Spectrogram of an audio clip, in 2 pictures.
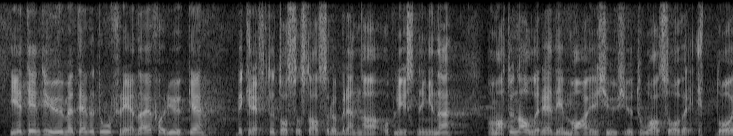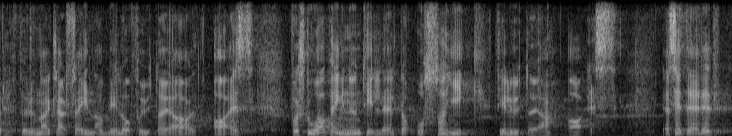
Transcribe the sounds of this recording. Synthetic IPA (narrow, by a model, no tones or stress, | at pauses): ɪɛt̪ɪnt̪əɾjʉːmɛt̪ʰeːʋɛt̪ʰuːfɾeːd̪ɑːɪfɔɾjəʉːkə | bəkʰɾɛft̪ət̪ɔsːɔst̪ɑːt̪səɾɔbɾɛnːɑʔɔplyːsnɪŋənə | ʔɔmɑt̪hʉnɑlːəɾeːd̪əɪmɑɪçʉːəçʉːət̪ʰuːɑlsɔoːʋəɾɛt̪ːoːɾføːɾhʉnɑɾkʰlæ̰ːʈsæɪɪnːɑʋbiːloːʋəfɔɾʉːt̪œʏɑ | ɑːʔɛsfɔʂʈuːɑt̪̚pʰɛŋːənəhʉnt̪ʰɪld̪eːlt̪əɔsːɔjɪkːt̪ʰɪlʉːt̪œʏɑʔɑːɛs | jʔæ̰ɪsɪt̪ʰeːɾəɾ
